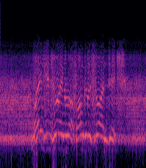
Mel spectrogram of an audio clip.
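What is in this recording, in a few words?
English damaged engine mood medium; speech; War Thunder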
